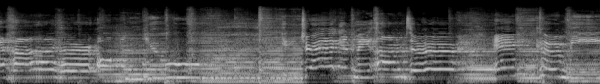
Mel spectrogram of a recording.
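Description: A woman singing with her own acoustic guitar accompaniment, strummed steadily, some notes held with a slight waver.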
